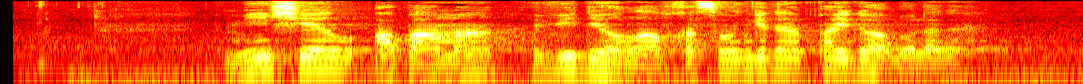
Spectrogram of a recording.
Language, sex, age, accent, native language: Uzbek, male, 18-24, Samarqand, Uzbek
